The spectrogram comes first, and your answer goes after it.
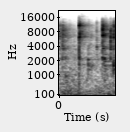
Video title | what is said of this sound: Temptu Airbrush System - Review and First Impression | You can hear there's a little bead in there to help mix the product around.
